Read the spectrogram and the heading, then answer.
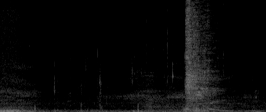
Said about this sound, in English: Jesus. I just sneezed all over the fucking road.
